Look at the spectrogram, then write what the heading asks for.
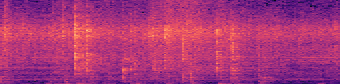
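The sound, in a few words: chicken feet being fried and stirred with yogurt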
